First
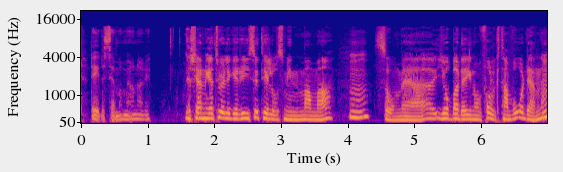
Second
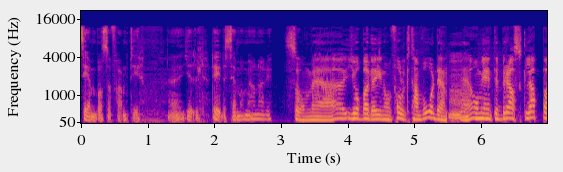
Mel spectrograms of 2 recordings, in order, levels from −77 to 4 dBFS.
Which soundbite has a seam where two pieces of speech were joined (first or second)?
second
